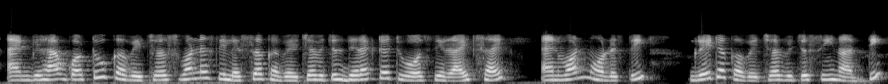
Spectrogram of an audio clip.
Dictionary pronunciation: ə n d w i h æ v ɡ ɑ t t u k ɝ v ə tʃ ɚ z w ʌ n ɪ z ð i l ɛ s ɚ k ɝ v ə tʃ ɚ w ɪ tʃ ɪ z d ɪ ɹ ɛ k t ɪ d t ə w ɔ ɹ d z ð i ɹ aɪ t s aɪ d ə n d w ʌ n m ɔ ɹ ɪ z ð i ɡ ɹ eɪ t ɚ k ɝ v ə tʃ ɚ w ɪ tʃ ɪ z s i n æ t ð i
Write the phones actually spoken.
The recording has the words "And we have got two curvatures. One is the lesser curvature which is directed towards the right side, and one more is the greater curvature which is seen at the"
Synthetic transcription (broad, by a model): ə n d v i h æ v ɡ ɑ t t u k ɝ v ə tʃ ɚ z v ʌ n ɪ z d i l ɛ s ɚ k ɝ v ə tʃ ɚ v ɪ tʃ ɪ z d ɪ ɹ ɛ k t ɪ d t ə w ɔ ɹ d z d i ɹ aɪ t s aɪ d ə n d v ʌ n m ɔ ɹ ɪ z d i ɡ ɹ eɪ t ɚ k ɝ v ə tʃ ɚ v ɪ tʃ ɪ z s i n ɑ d i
